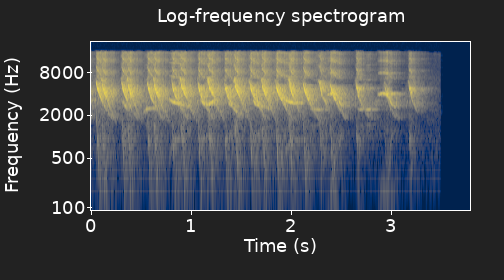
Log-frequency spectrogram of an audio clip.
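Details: Song of a female tiểu my bird: rapid, evenly spaced high chirps sliding downward, roughly four per second, slowing and fading out toward the end.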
